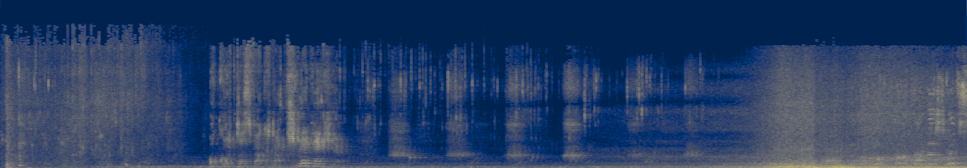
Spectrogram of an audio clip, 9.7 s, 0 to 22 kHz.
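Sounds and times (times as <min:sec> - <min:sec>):
churning water wash: 0:00.0 - 0:09.6
speech: 0:02.9 - 0:03.5
speedboat engine roaring past on water: 0:05.0 - 0:09.6.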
